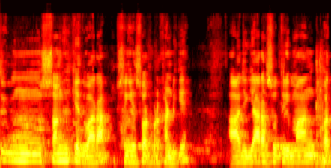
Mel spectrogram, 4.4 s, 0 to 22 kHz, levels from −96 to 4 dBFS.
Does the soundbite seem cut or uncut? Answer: uncut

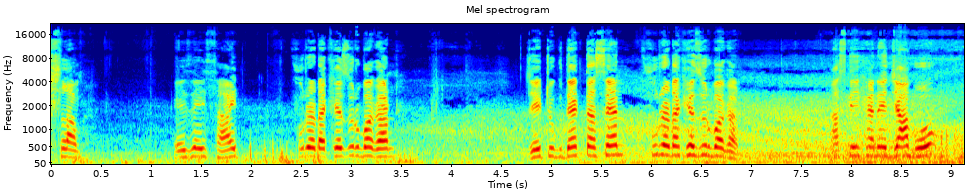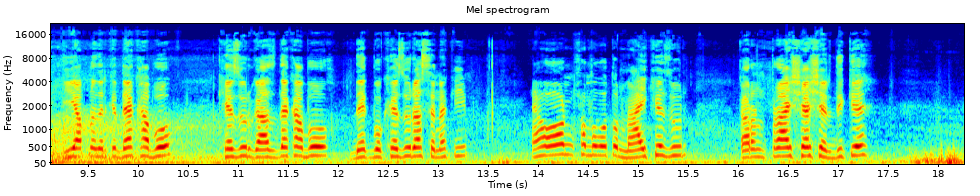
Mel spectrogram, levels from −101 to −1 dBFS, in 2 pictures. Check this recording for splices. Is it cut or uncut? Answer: uncut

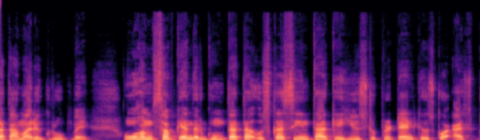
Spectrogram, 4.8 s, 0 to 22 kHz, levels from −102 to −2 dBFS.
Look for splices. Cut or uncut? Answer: uncut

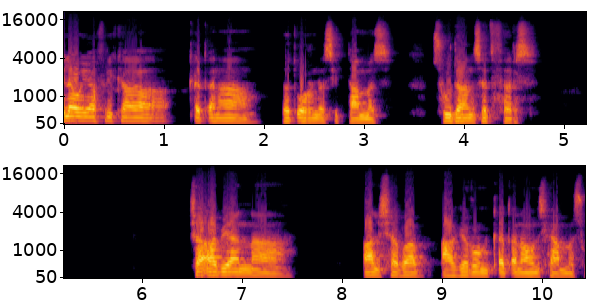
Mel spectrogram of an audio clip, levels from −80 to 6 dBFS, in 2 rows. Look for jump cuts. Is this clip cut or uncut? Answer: uncut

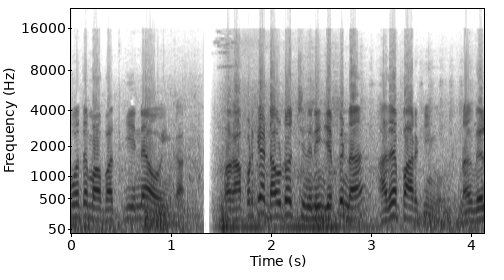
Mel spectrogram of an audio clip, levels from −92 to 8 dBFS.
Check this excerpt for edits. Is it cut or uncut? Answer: cut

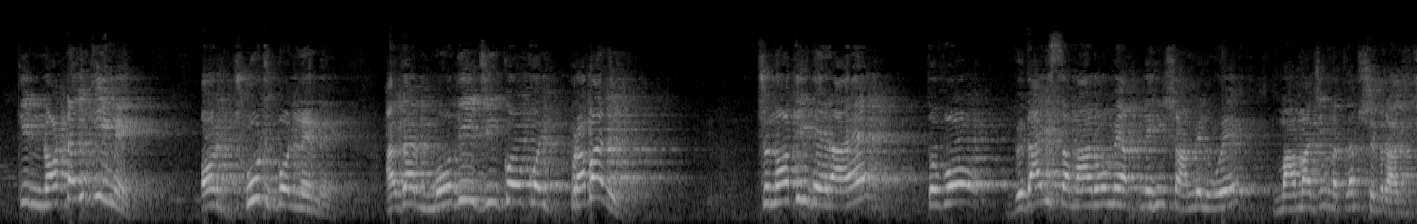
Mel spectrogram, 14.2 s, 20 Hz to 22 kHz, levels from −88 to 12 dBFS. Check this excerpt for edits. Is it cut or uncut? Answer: uncut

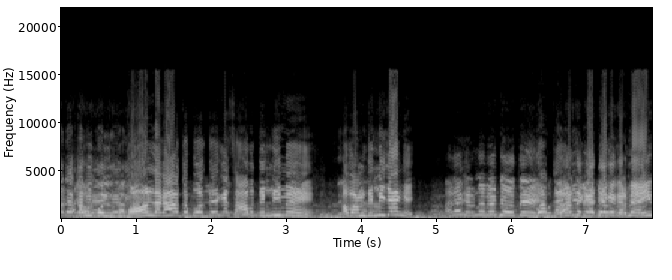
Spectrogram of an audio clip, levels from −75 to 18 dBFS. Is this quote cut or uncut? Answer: uncut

